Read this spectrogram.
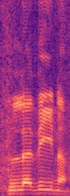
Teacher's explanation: ज़बान की नोक बिल्कुल आगे का हिस्सा सामने वाले दो दांतों के सिरों पर लगाएंगे और बारीक अदा करेंगे ज़ाल को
